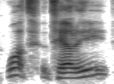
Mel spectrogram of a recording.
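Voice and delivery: put-on slow, high French Canadian accent; curious French Canadian accent, drawn out. Rookie answering Terry in a slow French Canadian accent. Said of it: "in his thick French Canadian accent".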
